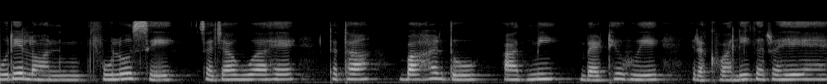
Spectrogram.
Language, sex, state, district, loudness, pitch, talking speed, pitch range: Hindi, female, Uttar Pradesh, Hamirpur, -28 LUFS, 225 Hz, 125 wpm, 220-235 Hz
